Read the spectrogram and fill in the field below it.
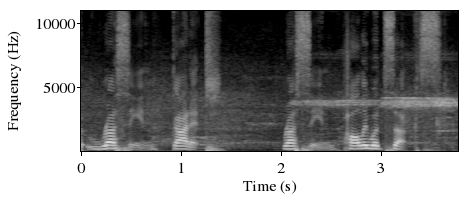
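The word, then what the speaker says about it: Racine: It's Russine, not racing. Wait, but I love Yeah, Russine. Russine, but I love A League of Their Own and I always thought it was racing.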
